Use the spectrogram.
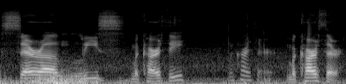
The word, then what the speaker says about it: Sera-Lys McArthur: So Sera-Lys McArthur.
